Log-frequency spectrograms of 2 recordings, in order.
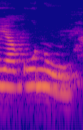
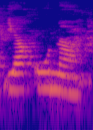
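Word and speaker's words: يكونَ: Nah, yang salah menurut saya adalah Bapak itu membacanya yakunu. Nah, yang benar itu adalah yakuna. Nah, mengapa? Karena yakuna di sini itu merupakan fi'il mudorik, seperti itu, dan beri'rob nasab. Makanya dia itu harus berharokat fathah gitu. Jadi dibaca yakuna, bukan yakunu, seperti itu.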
